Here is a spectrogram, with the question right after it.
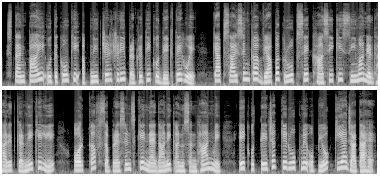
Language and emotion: Hindi, neutral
